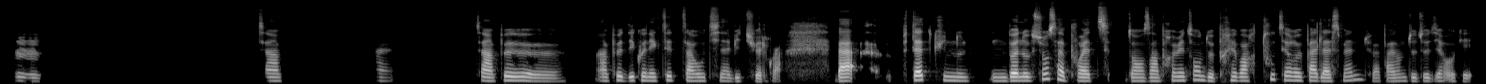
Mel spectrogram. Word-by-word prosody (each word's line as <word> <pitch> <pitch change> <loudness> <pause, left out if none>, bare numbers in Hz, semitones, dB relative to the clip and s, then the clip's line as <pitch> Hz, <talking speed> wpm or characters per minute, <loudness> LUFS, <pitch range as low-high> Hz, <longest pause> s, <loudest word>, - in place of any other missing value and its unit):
Mmh 175 - -5
mh. - - -15 2.2
Tu - - -7
es - - +2
un 170 0 0 1.0
ouais. 160 -1 -13 0.8
Tu 180 - -2
es - - +7
un 165 - +5
peu, 180 +4 -1
heu, 155 -5 0 0.4
un 170 0 -2
peu 180 +4 0
déconnectée 180 +1 -1
de 195 - -26
ta 170 -3 0
routine 165 0 -3
habituelle, 155 0 -3
quoi. - - -8 0.5
Bah, - - +9 0.5
peut-être 205 0 +6
qu'une 180 -3 -3 0.2
une 165 0 -4
bonne 175 0 +8
option, 175 +8 +2
ça 230 -5 +6
pourrait 165 -1 +2
être, 160 0 0
dans 160 0 -1
un 160 - +2
1er 185 +3 -2
temps, 205 +2 -1
de 170 -3 -1
prévoir 175 +1 -2
tous 235 - -5
tes 205 - -2
repas 180 -1 +2
de - - -6
la 155 -1 +3
semaine, 185 +7 -4
tu - - -12
vois? - - -7
Par 150 - -5
exemple, 160 +2 -6
de 160 - -2
te 160 - -3
dire: 155 - -5
«OK, - - -7
heu, - - -6
170 Hz, 200 wpm, -23 LUFS, 160-185 Hz, 2.2 s, Bah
